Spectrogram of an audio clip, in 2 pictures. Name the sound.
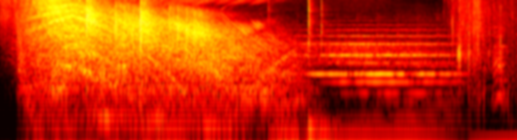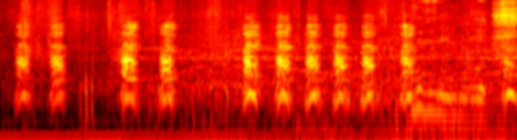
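dog barking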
